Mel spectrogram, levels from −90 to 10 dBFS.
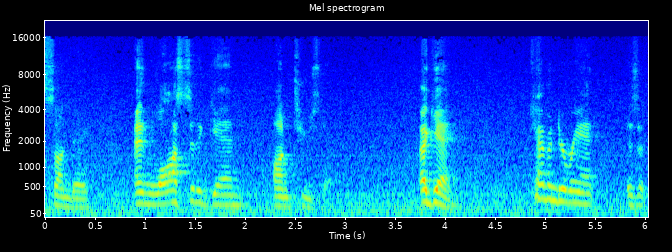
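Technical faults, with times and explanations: No technical faults detected.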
